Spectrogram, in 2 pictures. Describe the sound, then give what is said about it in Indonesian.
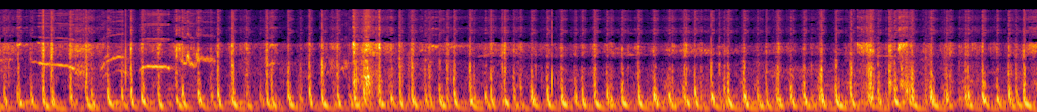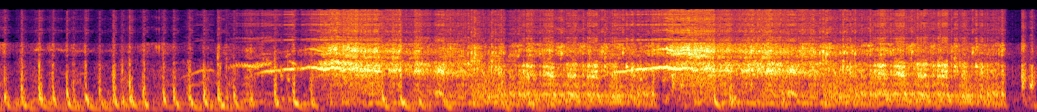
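Horses galloping as riders spur them on: fast, steady hoofbeats with loud neighing, and a shrill whinny partway through over the constant pounding. “Mereka berada di lima bagian sambil terus memacu kuda.”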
